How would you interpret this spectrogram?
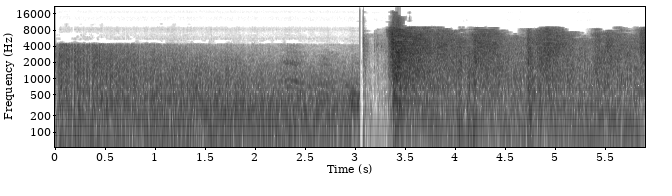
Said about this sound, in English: Hours after the attack, many smaller explosions rumbled through downtown. Because once the tower fell, you heard boom, boom, boom, boom, boom, boom, boom. And we heard this boom, boom, boom.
